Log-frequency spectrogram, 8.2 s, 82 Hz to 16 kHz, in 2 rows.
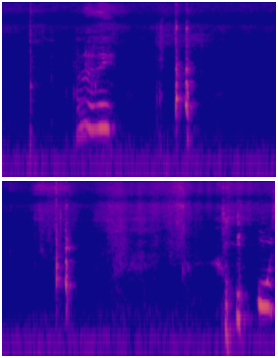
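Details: Hiccups in a 15-day-old newborn: small paired hiccup sounds recurring every few seconds between soft grunts and fussing, with low room hum.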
